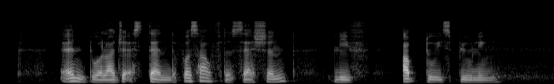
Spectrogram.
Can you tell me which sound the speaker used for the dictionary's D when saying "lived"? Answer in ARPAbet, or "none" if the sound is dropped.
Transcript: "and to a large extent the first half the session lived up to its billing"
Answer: none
